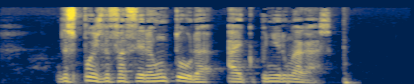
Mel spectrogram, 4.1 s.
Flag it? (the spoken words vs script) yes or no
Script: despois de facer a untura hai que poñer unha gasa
no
